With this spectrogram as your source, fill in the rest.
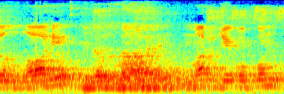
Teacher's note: اللہ کا نام موٹا کہ پتلا؟ موٹا۔ کیوں؟ پیچھے زبر آ گئی۔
